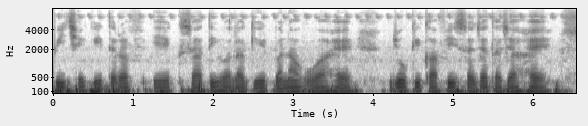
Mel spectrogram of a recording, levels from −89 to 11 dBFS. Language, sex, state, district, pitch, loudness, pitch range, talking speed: Hindi, male, Uttar Pradesh, Lalitpur, 95 Hz, -18 LUFS, 95-105 Hz, 145 wpm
